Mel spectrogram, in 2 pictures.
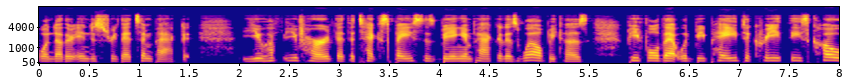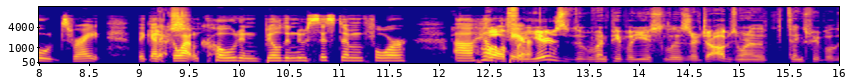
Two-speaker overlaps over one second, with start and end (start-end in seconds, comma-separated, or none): none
